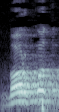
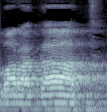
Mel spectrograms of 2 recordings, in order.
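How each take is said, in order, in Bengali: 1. এটি বাংলা নিয়মে বলা হয়, borkot। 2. এটি আরবি নিয়মে বলা হয়, barakat। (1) "বাংলায় কিভাবে বলি? বরকত বলি" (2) "আর আরবি উচ্চারণ হবে বারাকা, আর এর বহু বচন হলো বারাকাত"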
